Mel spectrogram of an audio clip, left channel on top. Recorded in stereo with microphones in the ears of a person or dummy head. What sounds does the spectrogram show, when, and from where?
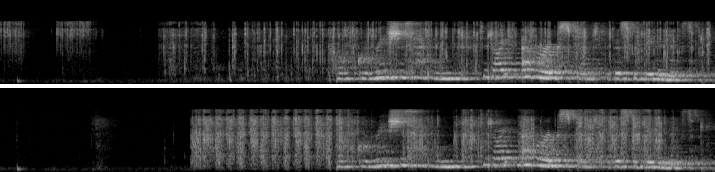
3.4 s a woman speaking: 10° left (ahead or behind), 1.1 m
